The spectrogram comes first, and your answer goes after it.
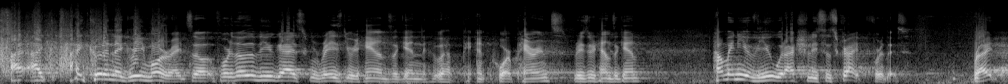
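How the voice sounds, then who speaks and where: A man with a high pitch talks at a fairly quick pace, his intonation lively. Noticeable background noise and audible room echo surround him. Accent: Spanish. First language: Spanish. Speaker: pitch contest judge. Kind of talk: panel critique. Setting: stage with audience.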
